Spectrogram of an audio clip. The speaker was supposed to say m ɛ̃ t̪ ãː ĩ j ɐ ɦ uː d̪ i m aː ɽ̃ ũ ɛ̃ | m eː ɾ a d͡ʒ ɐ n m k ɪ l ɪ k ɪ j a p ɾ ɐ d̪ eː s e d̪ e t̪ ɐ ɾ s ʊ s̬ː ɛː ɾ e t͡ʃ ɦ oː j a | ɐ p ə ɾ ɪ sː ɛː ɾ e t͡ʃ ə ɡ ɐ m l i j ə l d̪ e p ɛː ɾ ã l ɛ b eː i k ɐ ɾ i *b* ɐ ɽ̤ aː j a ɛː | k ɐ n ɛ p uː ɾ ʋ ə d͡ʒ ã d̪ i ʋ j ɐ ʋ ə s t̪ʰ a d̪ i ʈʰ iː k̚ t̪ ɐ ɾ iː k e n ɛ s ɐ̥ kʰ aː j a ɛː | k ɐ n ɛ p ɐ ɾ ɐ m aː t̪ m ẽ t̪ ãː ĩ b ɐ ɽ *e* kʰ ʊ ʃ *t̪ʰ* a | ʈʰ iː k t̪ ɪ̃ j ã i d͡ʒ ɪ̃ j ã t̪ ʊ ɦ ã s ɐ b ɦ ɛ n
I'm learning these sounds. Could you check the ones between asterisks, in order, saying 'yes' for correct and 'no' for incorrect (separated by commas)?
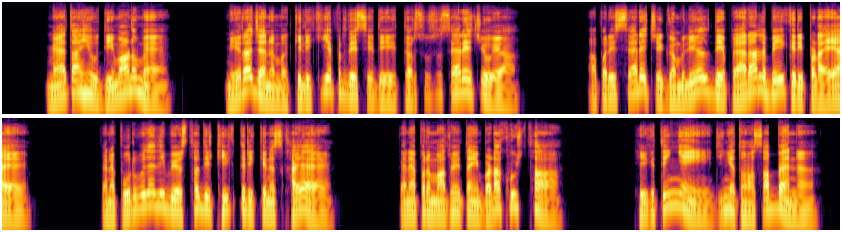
no, no, yes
